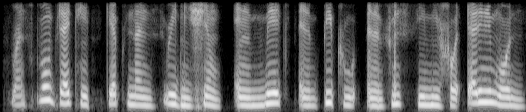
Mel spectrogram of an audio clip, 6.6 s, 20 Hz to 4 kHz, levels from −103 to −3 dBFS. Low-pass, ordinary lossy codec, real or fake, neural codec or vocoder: 3.6 kHz; none; fake; autoencoder, 44.1 kHz, a latent of 192 numbers a frame, MeloTTS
